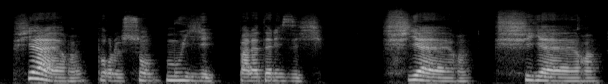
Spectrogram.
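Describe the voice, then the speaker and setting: A woman with a lowish voice teaches pronunciation at an unhurried pace. She repeats each example slowly and carefully, pausing to explain. Her delivery is patient and methodical. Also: fairly bright tone. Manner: slow, careful, models words repeatedly. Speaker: Russian language teacher. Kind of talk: pronunciation lesson.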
